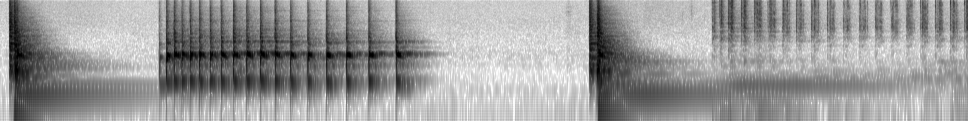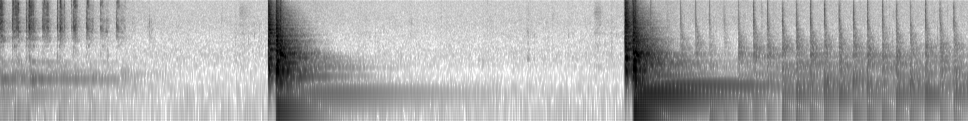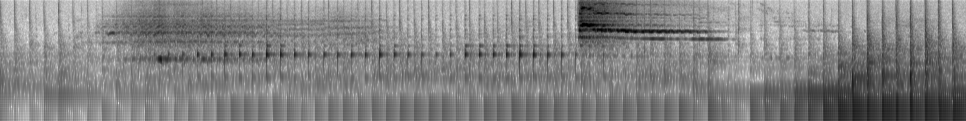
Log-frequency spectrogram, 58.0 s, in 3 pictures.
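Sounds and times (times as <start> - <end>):
percussion: 0.0 - 2.2, 3.2 - 8.5, 11.8 - 22.0, 24.7 - 25.9, 31.8 - 58.0.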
